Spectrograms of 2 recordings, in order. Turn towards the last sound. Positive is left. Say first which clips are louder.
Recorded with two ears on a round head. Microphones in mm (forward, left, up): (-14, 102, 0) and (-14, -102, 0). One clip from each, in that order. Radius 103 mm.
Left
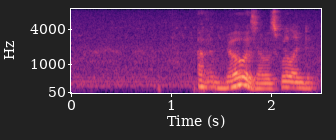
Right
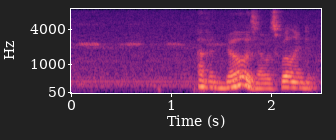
# left 1 dB
turn(degrees=15)  # may be behind; listen again after turning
